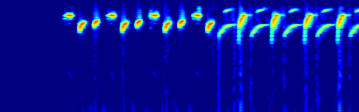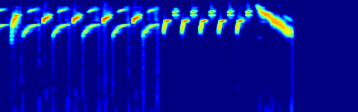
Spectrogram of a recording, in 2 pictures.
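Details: European goldfinch natural song for a lure recording: a lively run of high chirps that speeds into dense, buzzy upslurred twittering with faint high ticks, ending in a drawn-out, falling buzzy note.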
